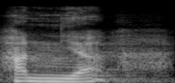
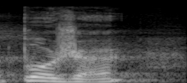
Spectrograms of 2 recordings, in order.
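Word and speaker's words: 般若: Et c'est amusant parce qu'en chinois moderne, on prononce ça Poja, ce qui ne ressemble plus du tout au terme sanskrit, alors qu'au Prakrit, en japonais, on le prononce Hanya, vous voyez, et c'est presque la même chose. Enfin, autrefois, ça se prononçait Panya.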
